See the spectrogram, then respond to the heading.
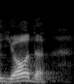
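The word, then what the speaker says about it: יוד: une signification voilà Yod si vous voyez ce terme c'est Yod et le fait de le lire c'est I et cela la signification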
